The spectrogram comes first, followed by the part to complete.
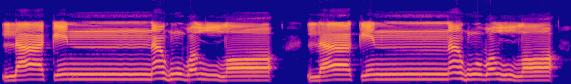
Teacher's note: آپ نے الف کی وجہ سے نون کو لمبا کر کے نہیں پڑھنا۔ اس گول دائرے کا یہی مطلب ہے۔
